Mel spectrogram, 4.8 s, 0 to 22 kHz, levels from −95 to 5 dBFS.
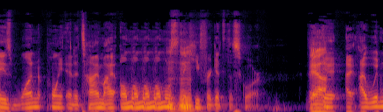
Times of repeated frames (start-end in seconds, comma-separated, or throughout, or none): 1.65-2.07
